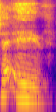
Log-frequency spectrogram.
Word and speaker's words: Zev: My name is Zave.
